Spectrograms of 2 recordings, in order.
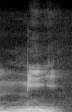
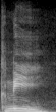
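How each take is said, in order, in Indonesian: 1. Kata ini diawali dengan bunyi N, tidak ada K. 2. Kata ini diawali dengan bunyi K yang jelas. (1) "tetapi dibacanya knee. K-nya dihilangkan" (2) "dibacanya jangan knee"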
